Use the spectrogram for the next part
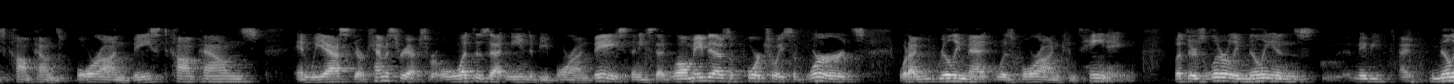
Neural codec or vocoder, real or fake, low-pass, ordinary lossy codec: none; real; 5.4 kHz; AAC, 48 kbps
